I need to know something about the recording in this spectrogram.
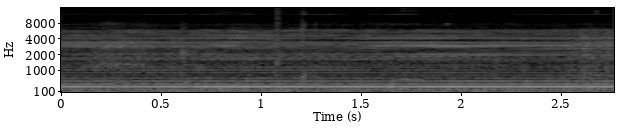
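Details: Original Asteroids Deluxe cocktail table, first power-up on the bench: constant unchanging low buzzing hum through the speaker, suspected coming off the board; ground loop hum from bad ground.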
